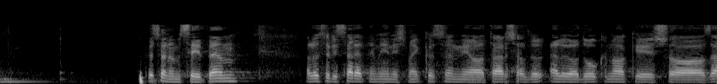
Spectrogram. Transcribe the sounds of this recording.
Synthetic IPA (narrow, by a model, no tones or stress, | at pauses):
kø̞sø̞nø̞mseːpɛn | ɛløːsø̞ɾiʃsɛɾɛt̪neːmeːniʃmɛkːø̞sø̞nːiɒt̪aːrʃɛløːɒd̪oːknɒkeːʃɒza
